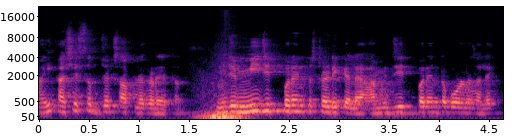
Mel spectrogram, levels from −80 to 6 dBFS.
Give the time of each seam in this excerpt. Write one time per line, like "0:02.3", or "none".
0:01.6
